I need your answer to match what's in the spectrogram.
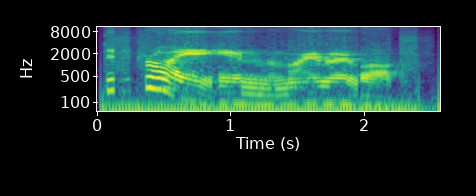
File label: destroy, Commodore64 speech; Impossible mission; Commodore64 speech pack variations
